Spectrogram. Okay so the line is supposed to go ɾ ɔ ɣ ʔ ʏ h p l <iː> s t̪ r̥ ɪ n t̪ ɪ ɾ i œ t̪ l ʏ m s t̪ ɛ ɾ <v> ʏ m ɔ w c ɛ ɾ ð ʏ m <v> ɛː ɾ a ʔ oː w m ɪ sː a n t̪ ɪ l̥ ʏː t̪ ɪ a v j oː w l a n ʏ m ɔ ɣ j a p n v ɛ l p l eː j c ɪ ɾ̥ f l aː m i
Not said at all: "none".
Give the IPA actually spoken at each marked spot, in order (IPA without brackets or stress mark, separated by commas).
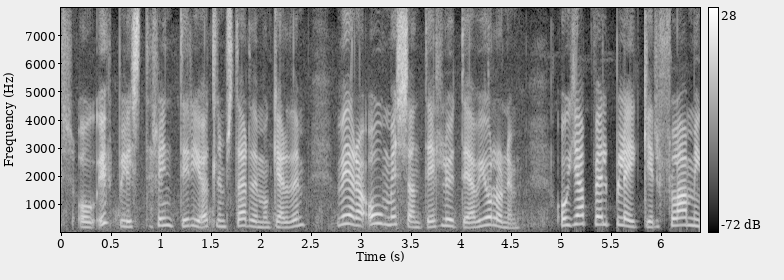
i, ð, v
